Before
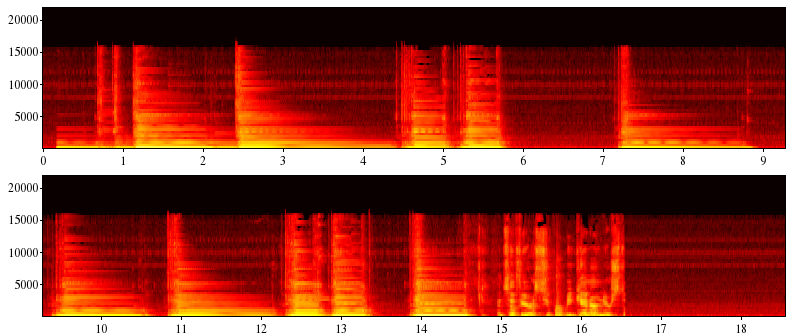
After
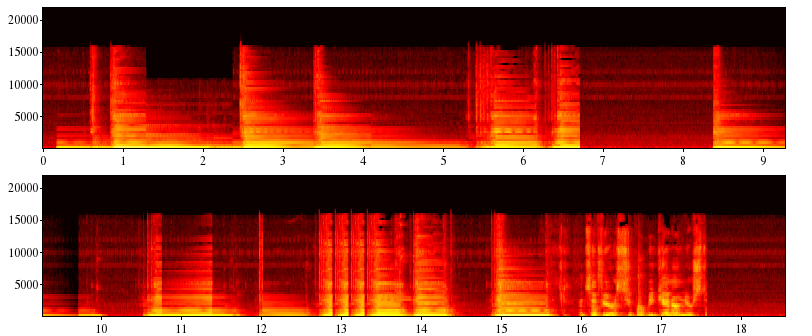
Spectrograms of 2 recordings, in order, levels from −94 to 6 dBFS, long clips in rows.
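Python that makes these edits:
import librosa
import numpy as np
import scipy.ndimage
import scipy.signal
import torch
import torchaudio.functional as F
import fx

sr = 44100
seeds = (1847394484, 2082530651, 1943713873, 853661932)

y = fx.edit(x, sr, fx.cut(start_s=0.58, length_s=0.28),
    fx.speed_span(start_s=1.56, length_s=0.75, speed=0.69),
    fx.stretch_span(start_s=4.17, length_s=0.73, factor=1.5),
    fx.room_tone_fill(start_s=5.56, length_s=1.67),
    fx.fade_out_to(start_s=7.73, length_s=0.84, floor_db=-22.0),
    fx.reverse_span(start_s=9.61, length_s=0.63),
    fx.move(start_s=10.87, length_s=0.72, to_s=3.32),
    fx.stutter(start_s=12.26, slice_s=0.2, count=4), tone=tone)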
